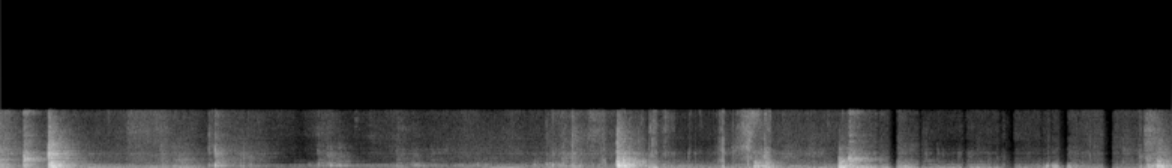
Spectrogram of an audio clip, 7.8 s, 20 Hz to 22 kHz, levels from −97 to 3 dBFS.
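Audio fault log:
5.84–7.43 s: repeated packet loss (robotic sound). About a dozen holes up to 65 ms are patched with copied sound, showing as smeared repeating blocks on the spectrogram.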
